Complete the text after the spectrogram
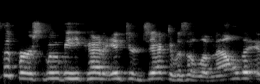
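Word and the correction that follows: Laemmle: Is that how you say it? Lemley? – Yeah, Carl Lemley. He was the. – My mother always says Lamel. I don't know why.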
